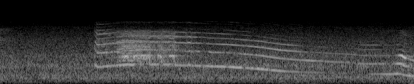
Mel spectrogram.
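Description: A toddler's long, high-pitched vocal call, starting about a second in and sliding slowly down in pitch over about three seconds.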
